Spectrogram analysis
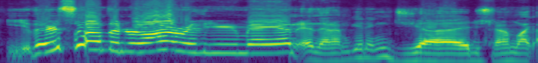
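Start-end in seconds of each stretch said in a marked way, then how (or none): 0.0-2.0 high, mocking voice of a judgy friend; mock judging friend. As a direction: squeak it out like a scandalized buddy. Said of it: "they're like".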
